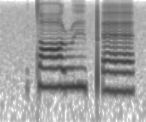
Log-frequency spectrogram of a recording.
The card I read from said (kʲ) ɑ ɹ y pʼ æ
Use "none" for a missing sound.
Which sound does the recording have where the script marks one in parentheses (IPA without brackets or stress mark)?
t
